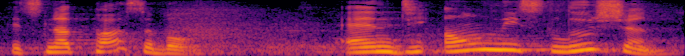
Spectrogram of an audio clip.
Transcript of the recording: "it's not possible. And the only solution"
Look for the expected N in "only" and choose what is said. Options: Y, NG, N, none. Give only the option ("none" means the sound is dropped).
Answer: N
